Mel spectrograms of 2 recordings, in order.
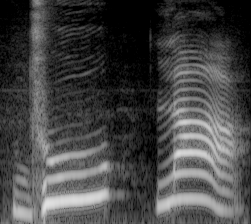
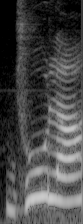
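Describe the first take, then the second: First: "झूला" split as झू... ला; "झूला" with long vowels and a gap between; syllable by syllable. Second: Said in the usual way. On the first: Shown as a demonstration. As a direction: sound out "झूला" very slowly in two parts. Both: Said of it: "उच्चारण करके पढ़ेंगे".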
